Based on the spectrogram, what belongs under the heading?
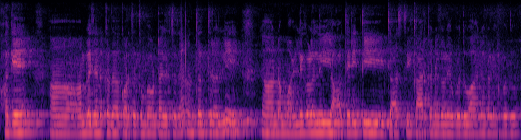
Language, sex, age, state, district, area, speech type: Kannada, male, 18-30, Karnataka, Hassan, rural, spontaneous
